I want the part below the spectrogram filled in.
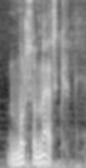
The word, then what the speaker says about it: Mulțumesc: How do you say thank you in Romanian? – Mulțumesc.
